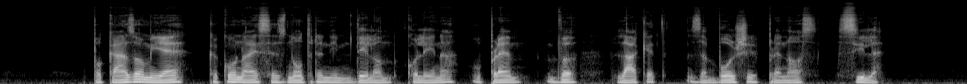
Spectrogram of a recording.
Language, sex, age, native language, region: Slovenian, male, 18-29, Slovenian, Central Slovenia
